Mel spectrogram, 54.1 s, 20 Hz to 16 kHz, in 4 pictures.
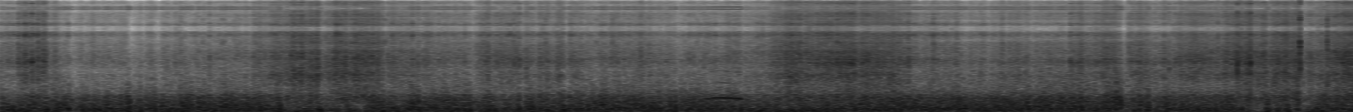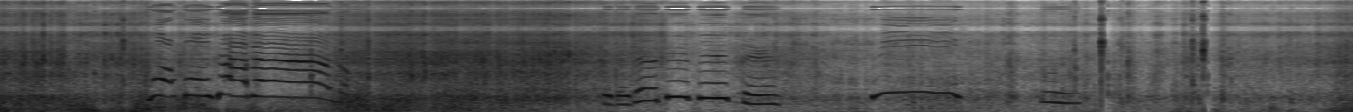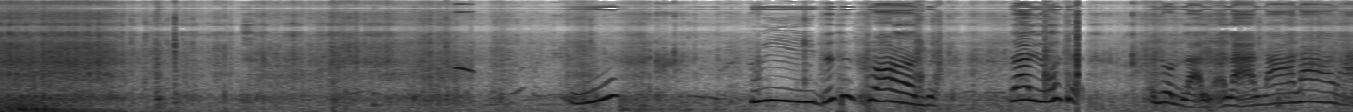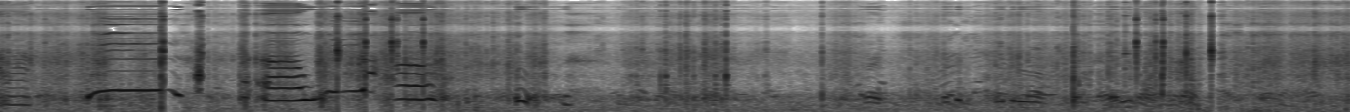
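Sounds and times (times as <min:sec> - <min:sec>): wind buffeting microphone: 0:00.0 - 0:23.2, 0:25.2 - 0:28.4
skis scraping over snow: 0:00.0 - 0:31.9.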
